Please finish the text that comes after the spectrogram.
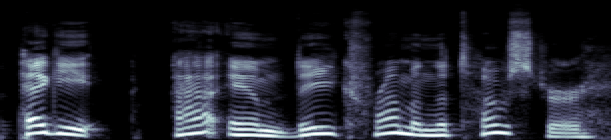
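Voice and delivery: high, slow, drawn-out character voice; put-on high-pitched sitcom dad voice; Hank Hill. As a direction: imitate a cartoon dad, stretching out every word. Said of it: "that freaking Hank Hill voice".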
